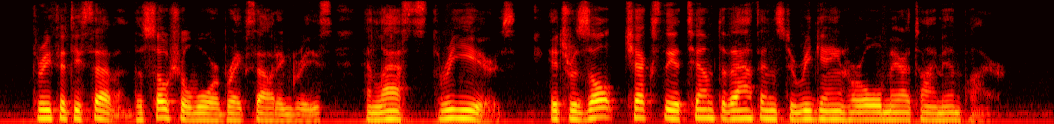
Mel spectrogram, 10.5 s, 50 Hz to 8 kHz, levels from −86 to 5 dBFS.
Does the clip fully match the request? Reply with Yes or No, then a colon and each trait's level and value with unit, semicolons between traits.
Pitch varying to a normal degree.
Yes: average, 4.3 semitones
